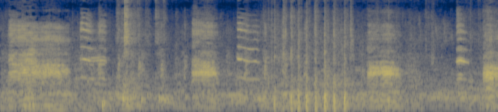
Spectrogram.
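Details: Backyard geese, an African male paired with a Toulouse female for hybrid breeding, honk loudly in repeated nasal blasts. A rapid run of sharp clicks and rattles sounds midway between calls.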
